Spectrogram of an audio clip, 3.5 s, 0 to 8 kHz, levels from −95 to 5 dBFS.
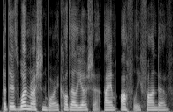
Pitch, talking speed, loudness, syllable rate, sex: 185 Hz, 210 wpm, -22 LUFS, 6.4 syllables/s, female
